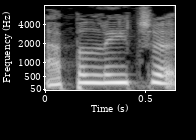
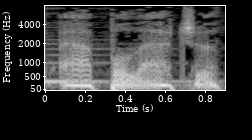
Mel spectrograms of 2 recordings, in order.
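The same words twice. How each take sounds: First: It has the non-Southern pronunciation. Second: It has the Southern pronunciation.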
